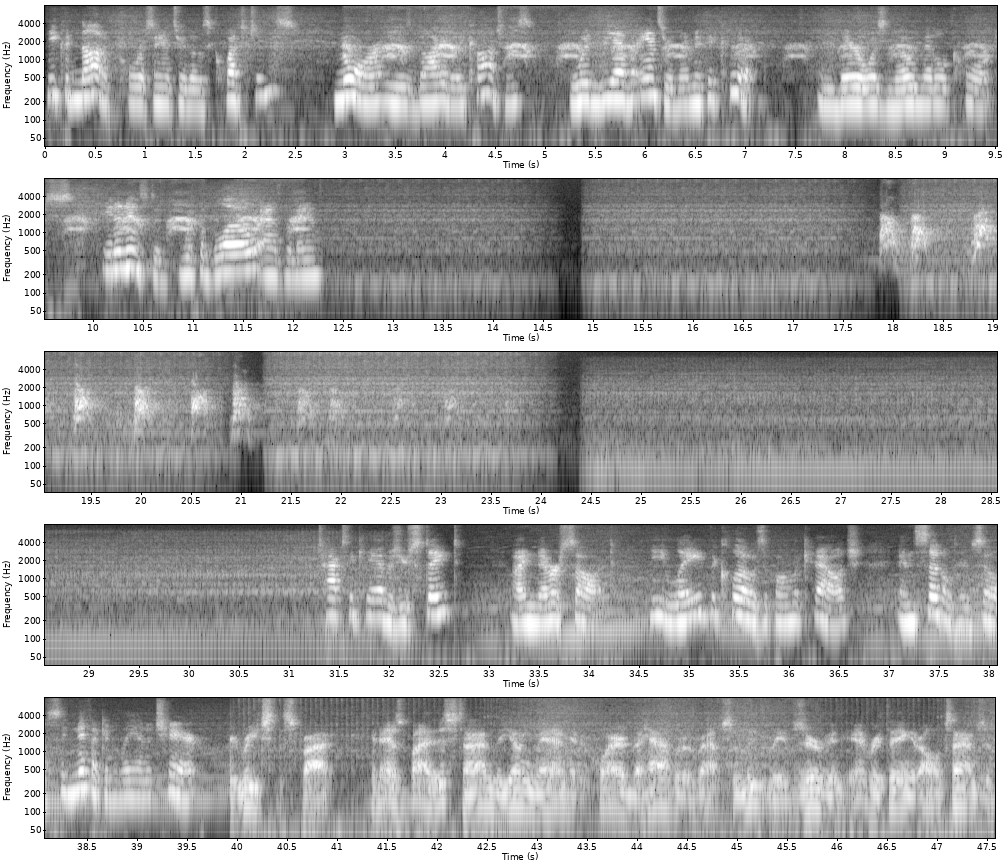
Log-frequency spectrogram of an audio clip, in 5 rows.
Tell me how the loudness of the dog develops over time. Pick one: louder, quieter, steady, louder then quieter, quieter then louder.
quieter.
